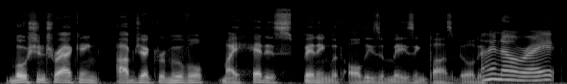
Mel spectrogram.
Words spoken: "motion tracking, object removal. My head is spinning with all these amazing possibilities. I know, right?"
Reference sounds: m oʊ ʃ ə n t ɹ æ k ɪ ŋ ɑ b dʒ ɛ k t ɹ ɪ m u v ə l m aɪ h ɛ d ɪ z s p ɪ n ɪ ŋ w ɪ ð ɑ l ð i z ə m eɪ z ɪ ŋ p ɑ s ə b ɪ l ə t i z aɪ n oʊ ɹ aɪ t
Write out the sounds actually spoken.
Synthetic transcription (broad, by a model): m oʊ ʃ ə n t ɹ æ k ɪ ŋ ɑ b dʒ ɛ k t ɹ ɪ m u v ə l m aɪ h ɛ d ɪ z s p ɪ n ɪ ŋ w ɪ ð ɑ l ð i z ə m eɪ z ɪ ŋ p ɑ s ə b ɪ l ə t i aɪ n oʊ ɹ aɪ t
